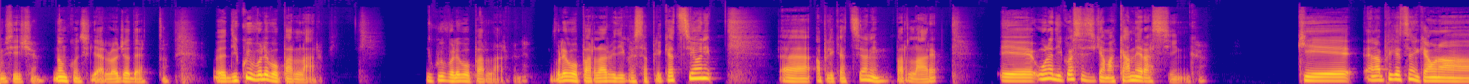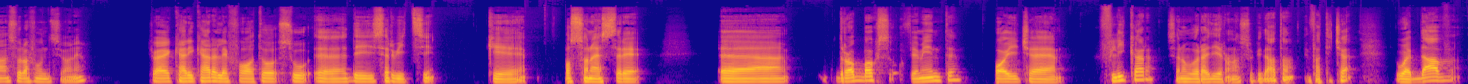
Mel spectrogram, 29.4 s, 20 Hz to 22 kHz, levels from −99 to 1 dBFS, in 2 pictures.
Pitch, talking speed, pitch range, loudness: 115 Hz, 135 wpm, 105-135 Hz, -16 LUFS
